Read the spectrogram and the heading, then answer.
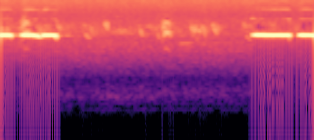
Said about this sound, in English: Let's listen again to the black-capped chickadee. Pretty soon, you'll hear these chickadees begin to sing, a sound quite unlike their call.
